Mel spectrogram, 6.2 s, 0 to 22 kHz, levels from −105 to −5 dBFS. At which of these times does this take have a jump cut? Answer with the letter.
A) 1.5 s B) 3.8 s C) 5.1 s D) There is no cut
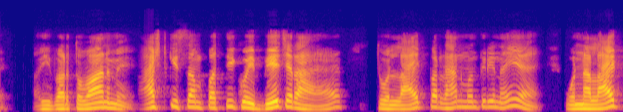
A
